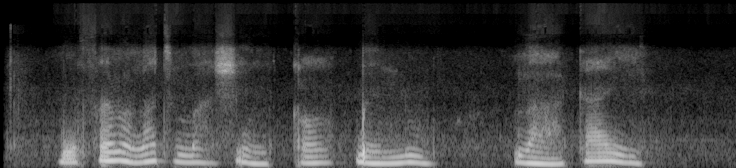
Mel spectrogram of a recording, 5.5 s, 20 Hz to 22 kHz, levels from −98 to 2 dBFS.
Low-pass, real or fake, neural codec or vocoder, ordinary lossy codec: 19.8 kHz; real; none; Opus, 16 kbps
